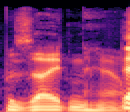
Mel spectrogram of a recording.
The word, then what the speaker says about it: Bezuidenhout: Udenhout. How do you say that name? – Bezuidenhout.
